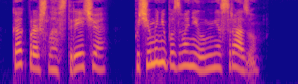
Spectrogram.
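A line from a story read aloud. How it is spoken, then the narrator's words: Drawn out, loud sob. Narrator (Russian): громко всхлипываю и протягиваю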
